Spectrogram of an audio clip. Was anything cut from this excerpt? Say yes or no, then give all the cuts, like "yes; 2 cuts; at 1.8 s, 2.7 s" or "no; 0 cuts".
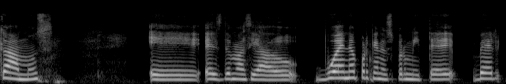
yes; 1 cut; at 2.0 s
